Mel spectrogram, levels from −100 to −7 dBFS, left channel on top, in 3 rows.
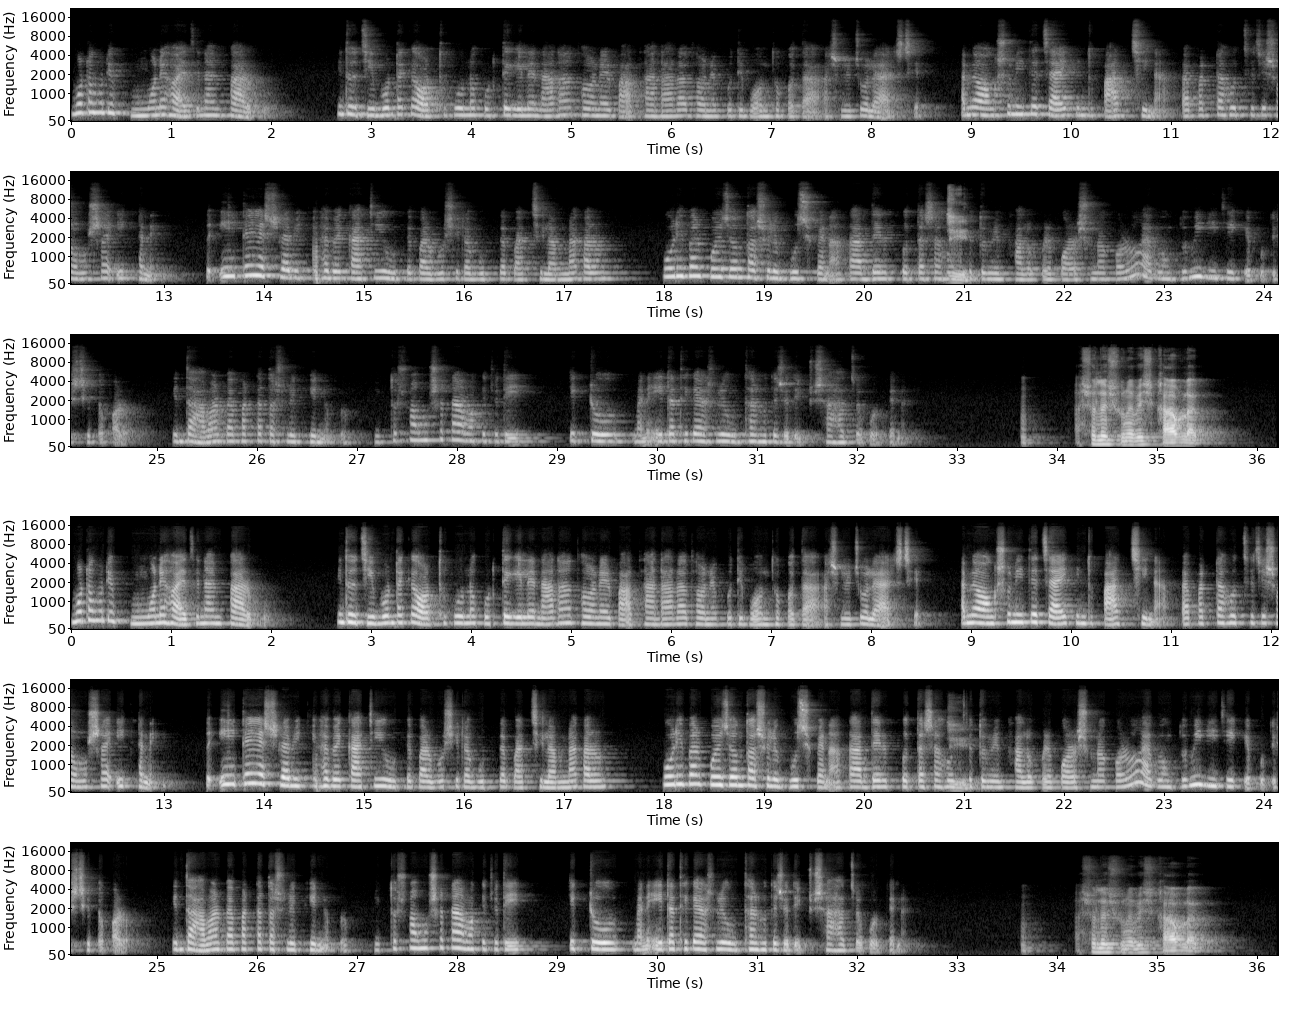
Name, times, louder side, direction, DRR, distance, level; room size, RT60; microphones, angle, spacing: voice 1, 0.0-2.0 2.7-8.5 8.9-12.9 13.4-17.4 18.0-24.3 24.5-24.7 25.2-25.8 26.1-26.9 27.3-28.2 28.5-28.6 29.3-32.5, right 5 dB, 50° right, 15 dB, 0.3 m, -26 dB
voice 2, 34.2-35.4, left 3 dB, 35° left, 12 dB, 0.4 m, -23 dB
7.4 x 4.9 x 5.1 m, 0.65 s
head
